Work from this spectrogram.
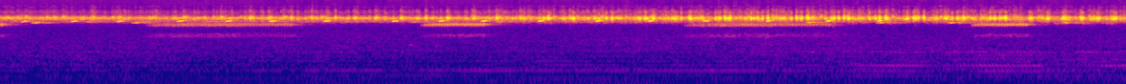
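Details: In a North Carolina backwoods swamp at night, tree frogs keep up a constant high trilling chorus, while distinct lower buzzy calls of one to two seconds each break in roughly every two to three seconds.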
